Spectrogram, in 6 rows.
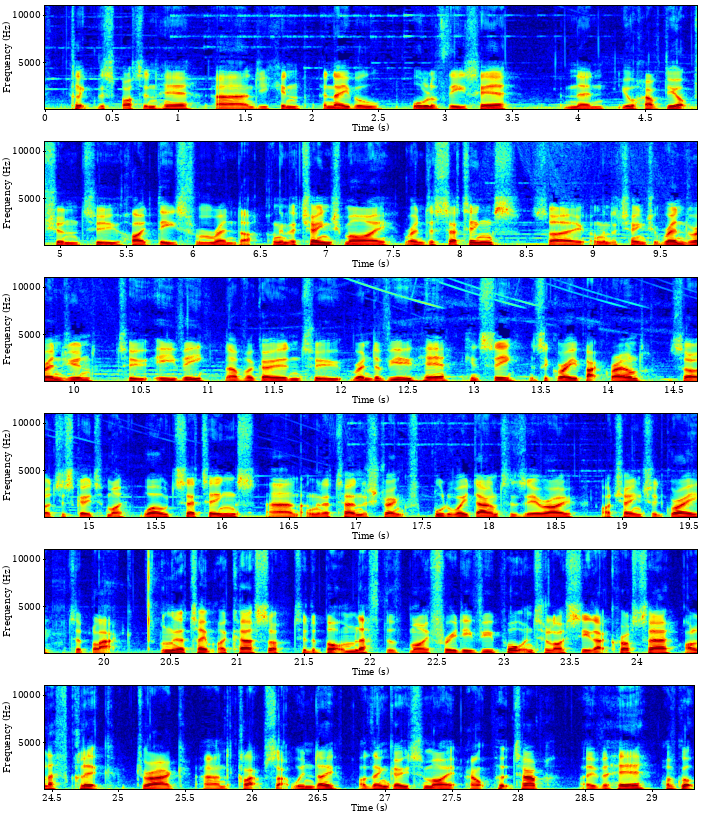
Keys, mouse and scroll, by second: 0.1-3.7 drag, 6.5 KP_0, 7.5 click, 9.5-11.8 drag, 12.3-12.9 drag, 15.1 click, 16.9 click, 18.7 click, 24.4 click, 28.0 click, 29.0-29.3 scroll up 3.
